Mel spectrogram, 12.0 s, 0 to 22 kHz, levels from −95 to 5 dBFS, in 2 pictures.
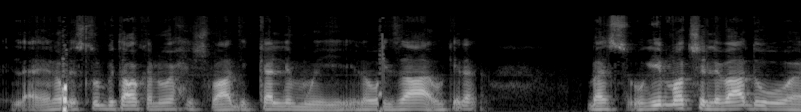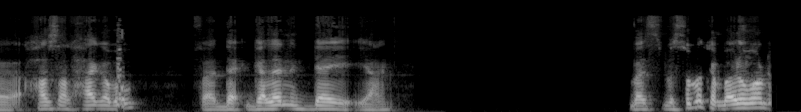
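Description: Damaged data in the compressed stream at 0.45–0.51 s, 2.80–2.89 s, 6.85–6.94 s and 11.75–11.79 s. Each time the decoder loses sync on corrupt frames and produces a brief chirp, squawk, click or short hole in the speech.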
